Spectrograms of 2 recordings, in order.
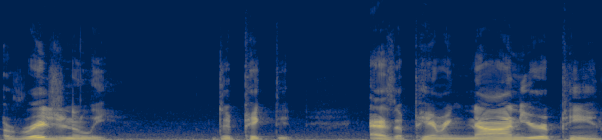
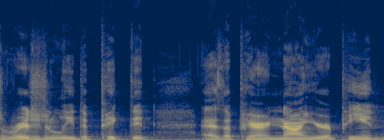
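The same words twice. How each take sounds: First: It is read at a slower pace. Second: It is read at a normal, quicker pace.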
